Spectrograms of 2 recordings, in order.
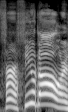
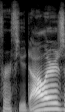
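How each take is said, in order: First: It is said in a showy carnival barker voice. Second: It is said in a calm, measured voice. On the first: It sells the show openly as a spectacle. "instead of doing it in the old timey voice" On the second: It presents the same show as polite and respectable. "now they have like a more measured voice and a s- different tone"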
